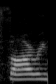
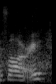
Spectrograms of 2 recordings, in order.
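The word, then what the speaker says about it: Mhairi: it's you by no i think i've always been pronouncing her name wrong i think it's vary mcfarlane mari so sorry sorry levari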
